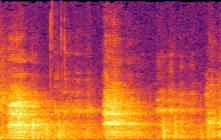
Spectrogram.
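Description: A person breathing hard from exercise: two sharp, hissy exhales about a second apart.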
